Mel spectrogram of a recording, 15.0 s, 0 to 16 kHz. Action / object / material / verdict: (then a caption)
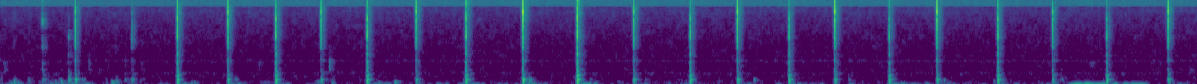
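tap / pine canvas stretcher frame / wood / none. Long red nails tap and scratch a solid pine stretcher bar of a wooden canvas frame held in both hands. A steady run of about 22 short, dry taps each pairs a low woody knock with a bright click. A busier patch of scratching opens the clip, and a soft scraping burst comes near the end.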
